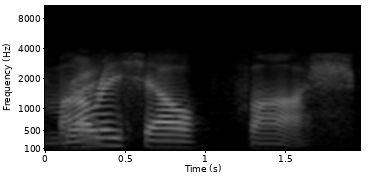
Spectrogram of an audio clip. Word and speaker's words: Maréchal Foch: said it back then, but it turns out that it's Maréchal Foch. – Foch. – Maréchal Foch is how you're supposed to say it.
